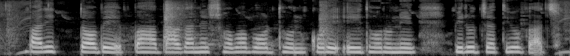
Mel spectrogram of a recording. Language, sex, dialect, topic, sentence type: Bengali, female, Rajbangshi, agriculture, question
